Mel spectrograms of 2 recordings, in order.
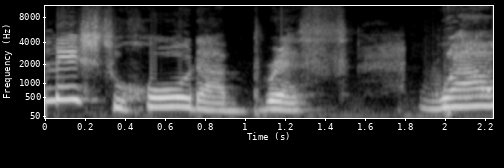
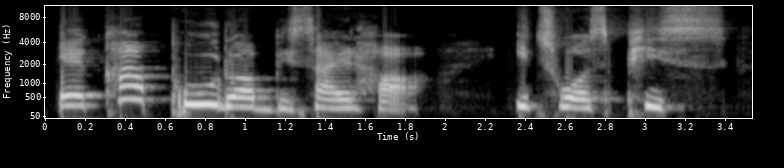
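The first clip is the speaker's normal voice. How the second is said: ordinary delivery, nothing marked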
